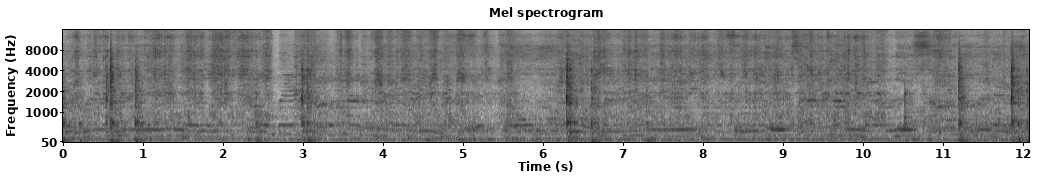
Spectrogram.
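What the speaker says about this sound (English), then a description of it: "We're gonna stir that around," A spoon stirs seasonings through foaming butter in a pan: continuous scraping and clinking over a steady sizzle, with someone talking over it.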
